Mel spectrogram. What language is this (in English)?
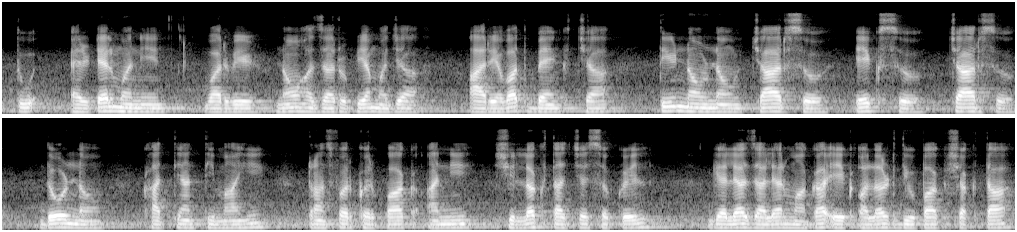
Konkani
